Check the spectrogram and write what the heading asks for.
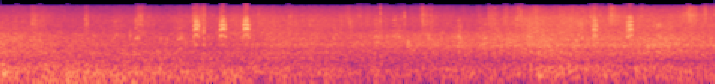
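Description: Gulls calling in short squawks, a quick cluster about two seconds in and a few more near the six-second mark, over a steady wash of surf and wind.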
